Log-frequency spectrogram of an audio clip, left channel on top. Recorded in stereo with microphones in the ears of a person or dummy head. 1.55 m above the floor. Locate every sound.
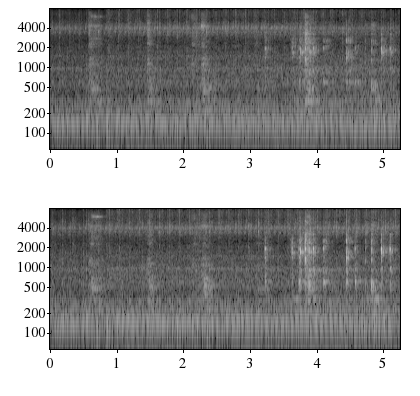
0.6 s a rattle: 80° left, 7 m
3.2 s typing on a keyboard: 35° right (ahead or behind), 1.5 m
